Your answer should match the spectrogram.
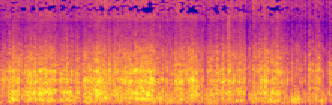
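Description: Loud noise from an open microphone on a video call: a steady, rushing noise with no clear words.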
